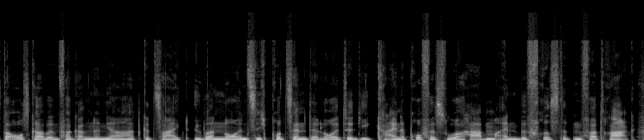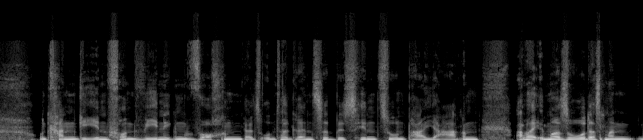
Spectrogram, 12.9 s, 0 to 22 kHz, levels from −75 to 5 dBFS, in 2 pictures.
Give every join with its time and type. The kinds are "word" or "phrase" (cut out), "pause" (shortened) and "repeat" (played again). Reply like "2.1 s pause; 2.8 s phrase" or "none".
4.6 s word; 6.9 s word; 8.9 s word; 11.8 s word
